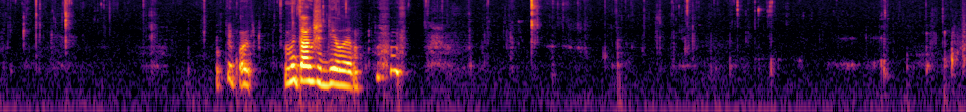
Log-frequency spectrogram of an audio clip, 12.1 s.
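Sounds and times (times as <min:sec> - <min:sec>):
close chewing of food: 0:00.0 - 0:04.0, 0:04.6 - 0:12.0.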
